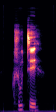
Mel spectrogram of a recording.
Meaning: to decorate with nails; to stud
- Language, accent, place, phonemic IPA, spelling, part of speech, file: French, France, Lyon, /klu.te/, clouter, verb, LL-Q150 (fra)-clouter.wav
